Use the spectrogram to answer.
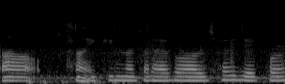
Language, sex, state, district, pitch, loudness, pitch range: Maithili, female, Bihar, Vaishali, 180 Hz, -36 LUFS, 175-185 Hz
